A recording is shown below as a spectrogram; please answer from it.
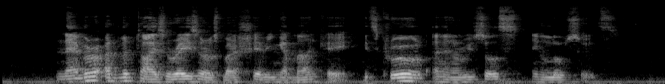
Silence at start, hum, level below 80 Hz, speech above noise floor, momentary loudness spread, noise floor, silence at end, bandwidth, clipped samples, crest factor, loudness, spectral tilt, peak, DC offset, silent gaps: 0.05 s; none; -52 dBFS; 21 dB; 14 LU; -47 dBFS; 0.05 s; 16 kHz; under 0.1%; 20 dB; -26 LUFS; -5 dB/octave; -6 dBFS; under 0.1%; none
